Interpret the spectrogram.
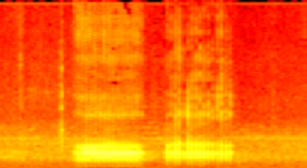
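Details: Large-billed crow at Ueno Zoological Gardens, calling in various voices: a hoarse caw followed by a shorter, rapidly pulsed rattling caw.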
